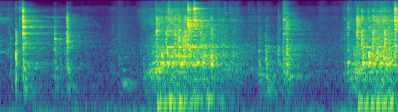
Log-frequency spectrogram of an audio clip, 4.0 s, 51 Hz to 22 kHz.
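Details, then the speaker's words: Vintage snowmobile, sat for about 20 years with ongoing ignition points issues: two hard pull-start bursts that turn over without firing; owner suspects it is still flooded; crank, no start. "She's flooded still. This thing is freaking finicky."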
